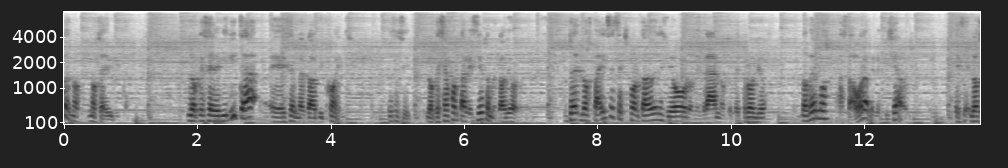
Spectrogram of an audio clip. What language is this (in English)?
Spanish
